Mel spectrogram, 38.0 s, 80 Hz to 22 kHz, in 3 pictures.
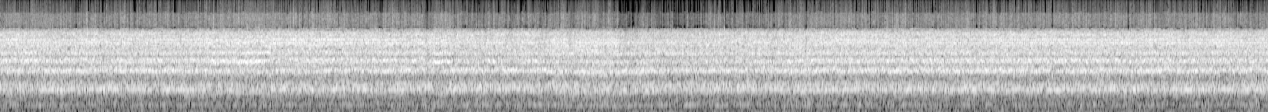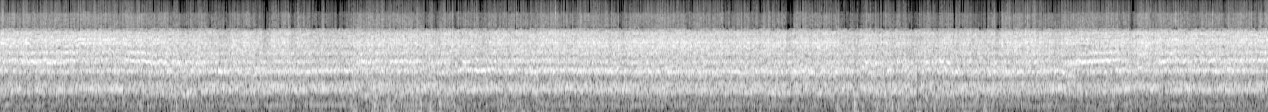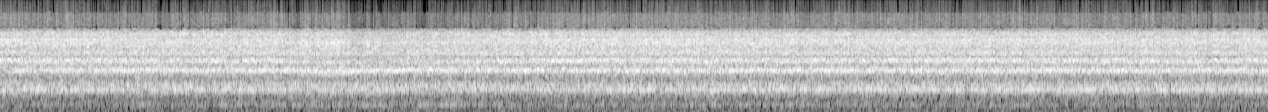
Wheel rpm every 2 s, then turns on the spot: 230, 230, 230, 230, 230, 230, 220, 210, 230, 210, 200, 210, 230, 230, 220, 230, 240, 230, 230.
none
